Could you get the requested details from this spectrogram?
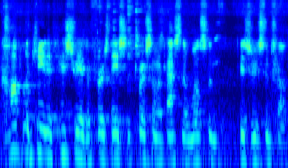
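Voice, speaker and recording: With audible room echo and noticeable background noise, a man talks at a very fast pace, his pitch fairly high and his pitch variation ordinary. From Canada, North Shore of Vancouver, Squamish reservation. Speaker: soccer board director. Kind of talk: speech to a sports team.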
